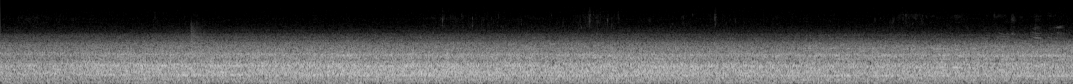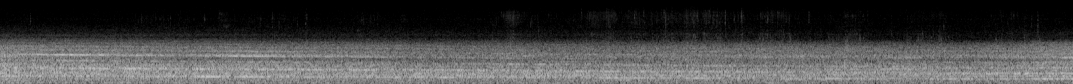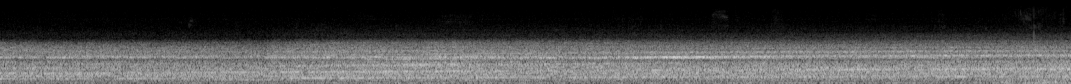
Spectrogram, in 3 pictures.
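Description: A steady, loud motor-like drone with a noisy hiss, its pitch slowly wavering and sliding lower through the middle and rising again near the end.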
